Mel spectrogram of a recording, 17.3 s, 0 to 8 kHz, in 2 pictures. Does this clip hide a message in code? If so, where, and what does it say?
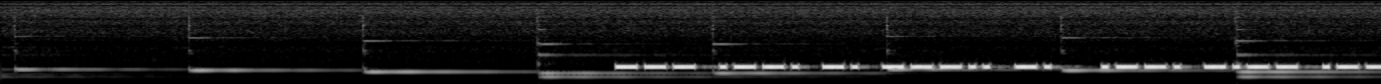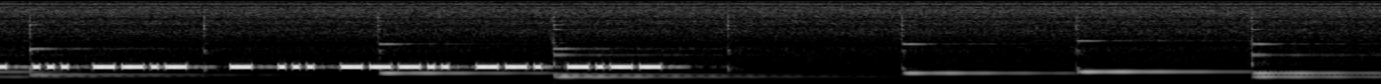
Yes: Morse code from 3.8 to 12.8 s, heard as a keyed tone, hand-sent with a paddle, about 27 wpm, 620 Hz, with room echo. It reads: OPN8N PYWSQ TS8GY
